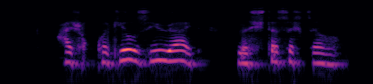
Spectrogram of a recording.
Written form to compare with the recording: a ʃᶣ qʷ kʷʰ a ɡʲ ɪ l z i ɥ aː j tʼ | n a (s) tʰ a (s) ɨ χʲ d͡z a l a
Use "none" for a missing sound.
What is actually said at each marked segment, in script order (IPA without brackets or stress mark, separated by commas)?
ʃ, s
